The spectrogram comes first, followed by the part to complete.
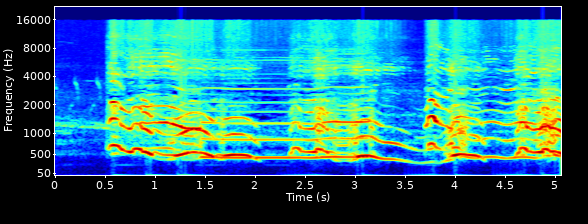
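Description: Alaskan Malamutes howl together in long, wavering tones, answering a passing siren.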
